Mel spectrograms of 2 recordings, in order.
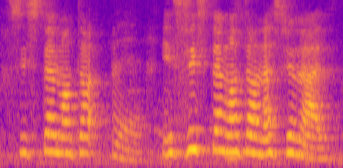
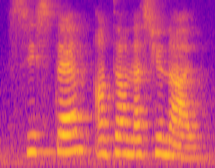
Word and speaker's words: Système International: Système International. Say it once more. Système International. Wow, cool. Excellent. Thank you. Now you heard it right here first, man. That's French. That's French. And that's how you say it.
